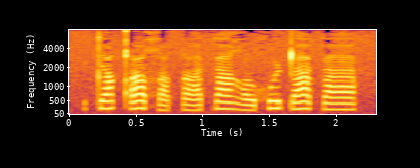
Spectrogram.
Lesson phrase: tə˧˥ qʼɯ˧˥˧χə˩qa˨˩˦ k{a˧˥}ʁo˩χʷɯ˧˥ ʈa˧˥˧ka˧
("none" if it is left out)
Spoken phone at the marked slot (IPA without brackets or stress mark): a˧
